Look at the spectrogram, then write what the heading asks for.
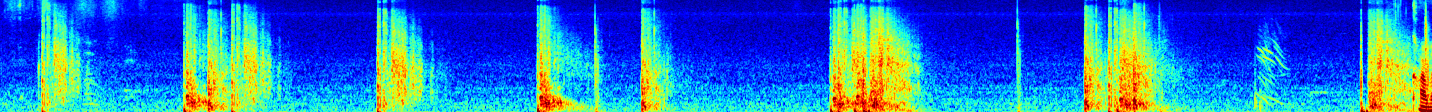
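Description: In the Myth II Soulblighter video game, gunfire comes as a string of sharp, separate reports spread over several seconds, some single shots and some quick doubles, each cracking loudly above a quiet background.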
